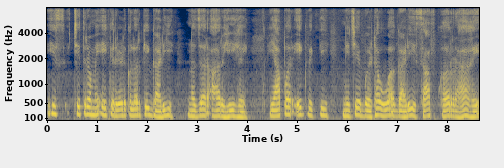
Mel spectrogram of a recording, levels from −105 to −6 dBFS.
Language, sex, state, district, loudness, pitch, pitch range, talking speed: Hindi, male, Uttarakhand, Tehri Garhwal, -15 LUFS, 165 Hz, 155-180 Hz, 165 wpm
